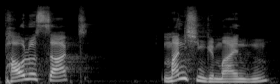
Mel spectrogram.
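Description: A man's voice: fairly high pitch, sing-song, takes it slowly, a bit bright. A man preaching a sermon in a conversational, personal and lightly humorous way.

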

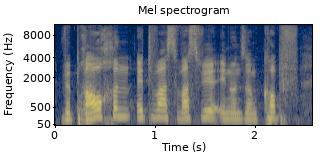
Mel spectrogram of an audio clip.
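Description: A middle-aged man preaches at a camp in a fairly high voice. He is lively and acts out imagined dialogue and inner voices. The sound is dry and close, with no room echo. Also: normal speed. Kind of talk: sermon at a camp.

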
